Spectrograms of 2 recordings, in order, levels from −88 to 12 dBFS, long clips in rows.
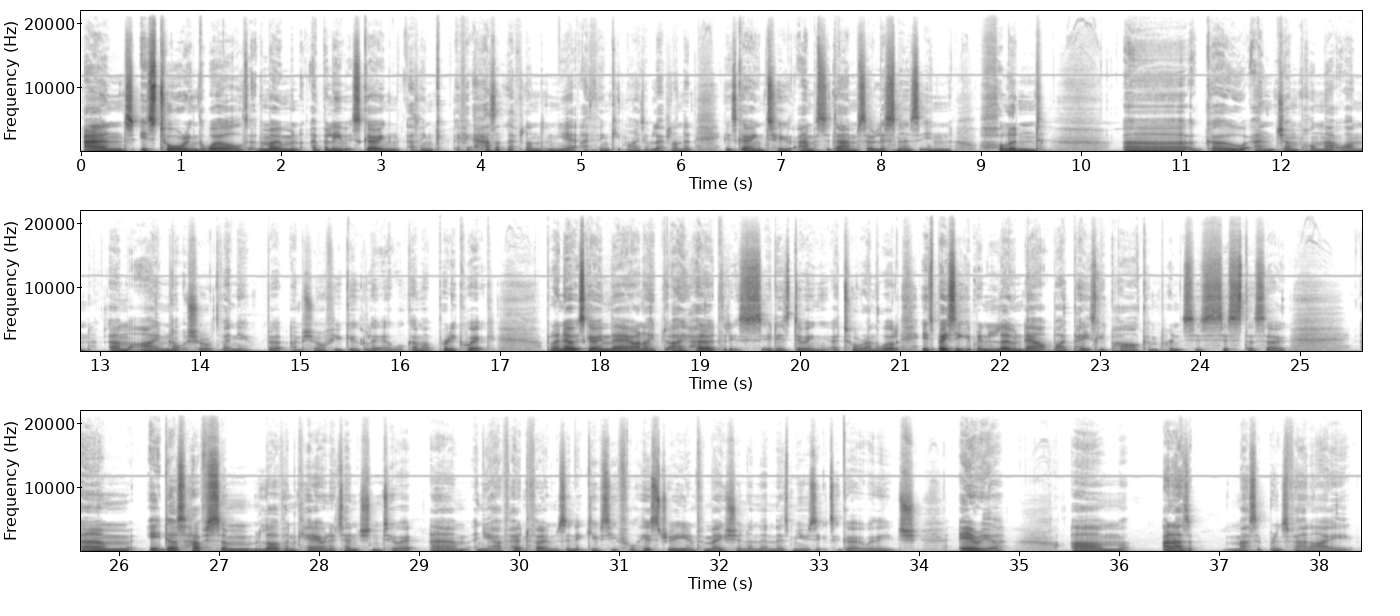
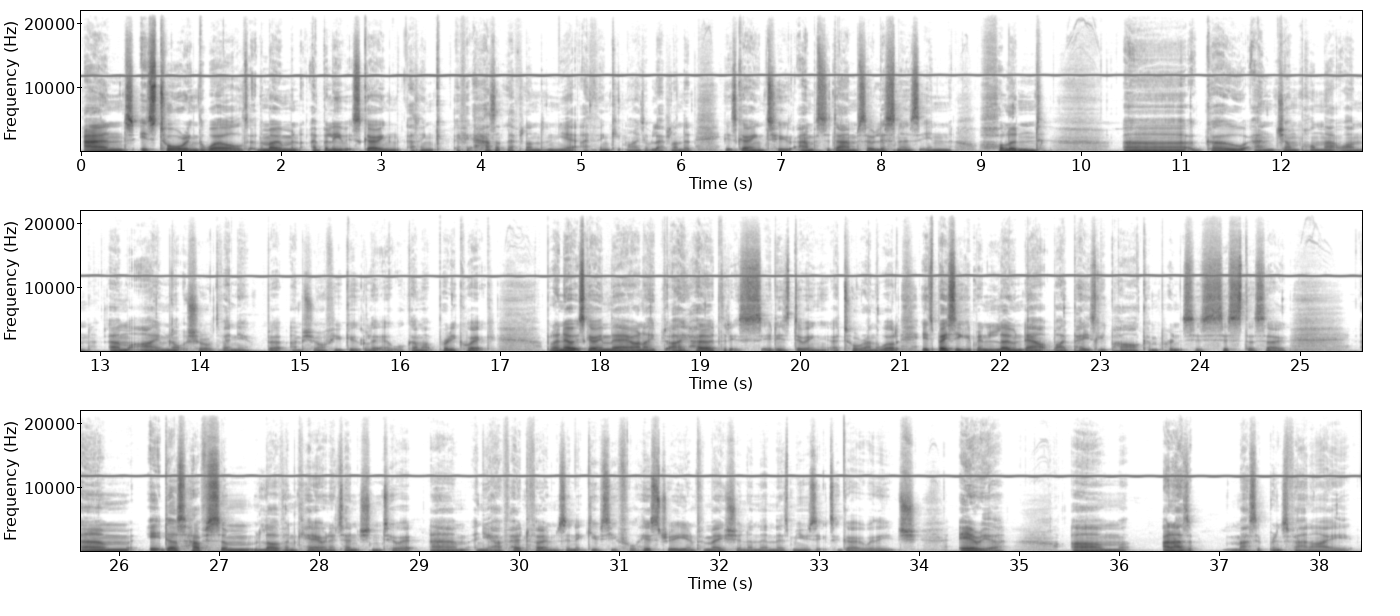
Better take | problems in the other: first | high-pitched whine; loud; throughout; 12 kHz, 6 dB below the speech; faint in the first

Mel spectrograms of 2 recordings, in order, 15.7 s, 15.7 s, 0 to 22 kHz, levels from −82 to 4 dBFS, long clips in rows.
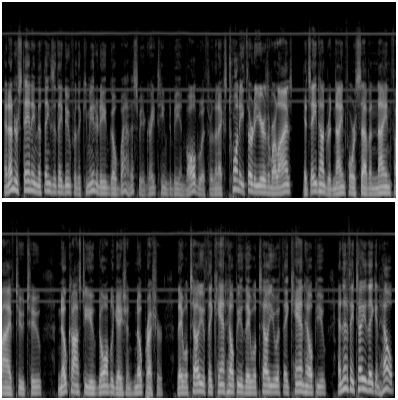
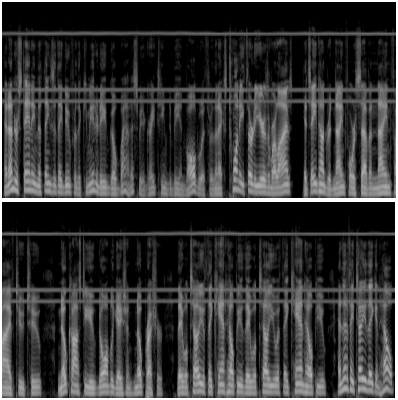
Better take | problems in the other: first | high-pitched whine; loud; throughout; 11 kHz, 9 dB below the speech; faint in the first

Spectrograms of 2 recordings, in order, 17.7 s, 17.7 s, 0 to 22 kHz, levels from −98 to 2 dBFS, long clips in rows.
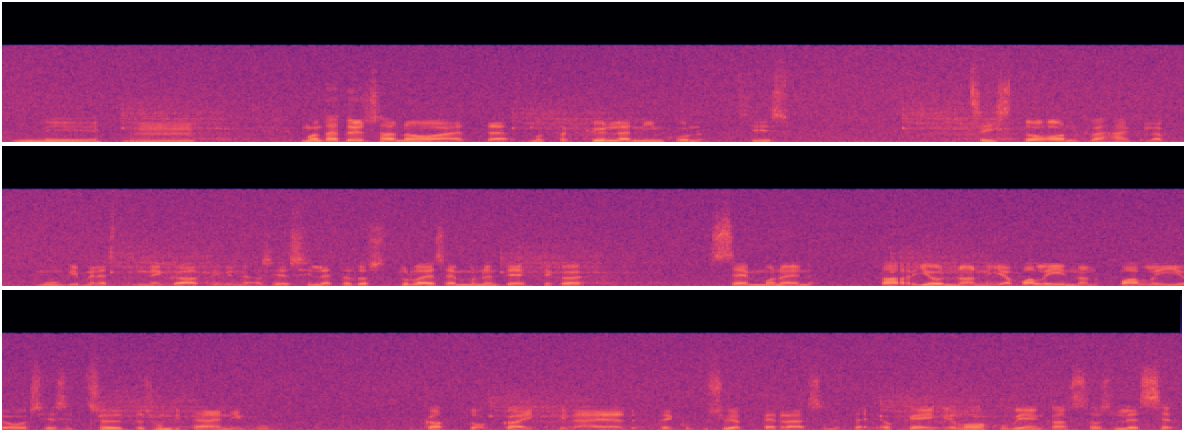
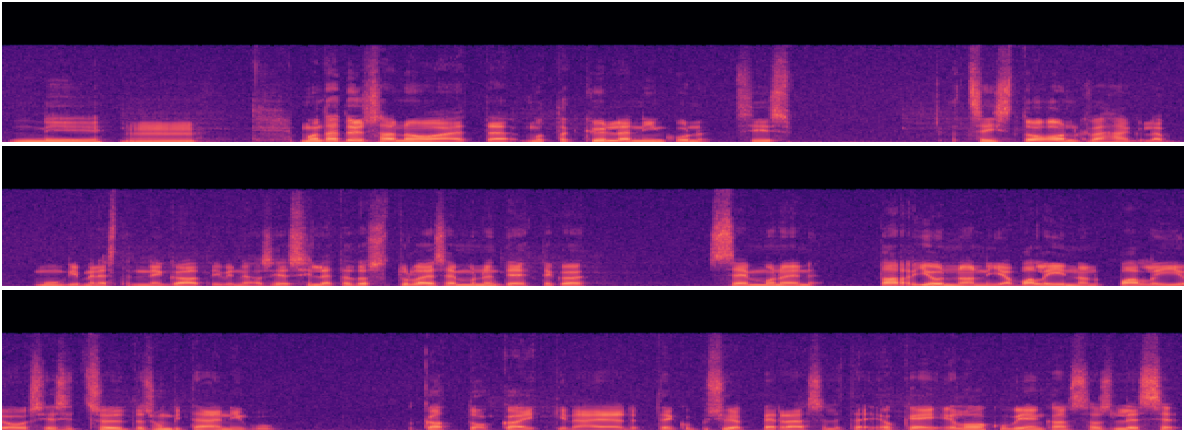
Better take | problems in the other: second | hiss; loud; throughout; 5 dB below the speech; faint in the second

